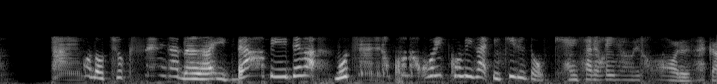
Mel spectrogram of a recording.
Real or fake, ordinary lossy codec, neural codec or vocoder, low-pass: fake; none; codec, 16 kHz, about 1 kbps, DyCAST, with the encoder's durations; 3.6 kHz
